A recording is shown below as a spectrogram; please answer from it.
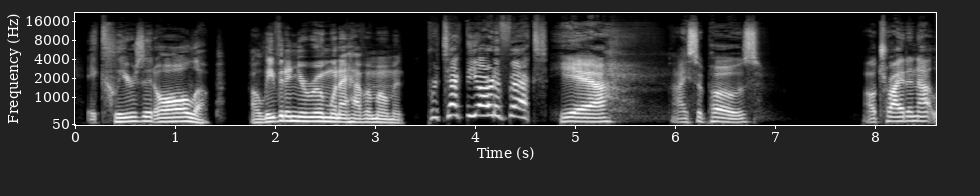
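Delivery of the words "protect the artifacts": high-pitched urgent command; urgent call. Acted. Urgent order called out.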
